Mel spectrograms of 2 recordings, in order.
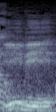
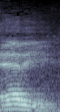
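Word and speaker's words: ED-E: Edie. Yeah. Eddie. Actually, it's. I think you can pronounce it either way, yeah.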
